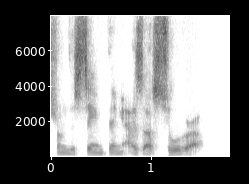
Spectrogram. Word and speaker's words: Asura: uh shift you know and and a little syllable shift but it's it's in uh in persian it's ahura a-h-u-r-a right and it's asura in uh vedic but it's in in uh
